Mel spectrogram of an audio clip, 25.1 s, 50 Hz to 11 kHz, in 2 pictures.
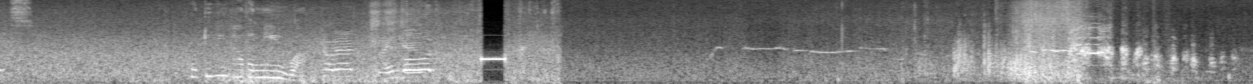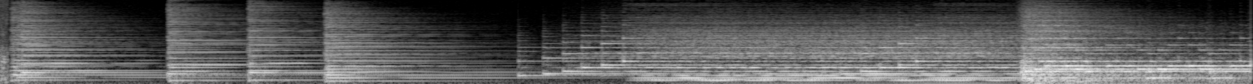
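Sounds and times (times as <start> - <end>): chicken calling: 10.2 - 12.7
harpsichord music: 12.7 - 25.0.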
